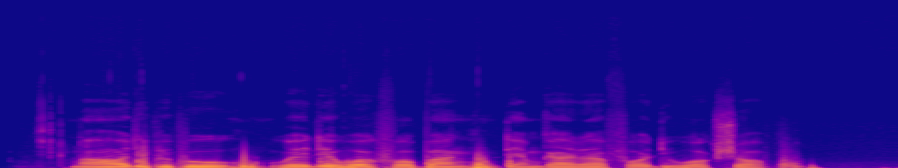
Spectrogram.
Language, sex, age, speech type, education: Nigerian Pidgin, male, 30-45, read, primary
